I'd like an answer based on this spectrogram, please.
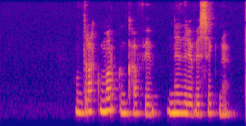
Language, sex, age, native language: Icelandic, female, 13, Icelandic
